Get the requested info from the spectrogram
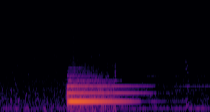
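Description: Grand piano: one quiet note struck about two-thirds of a second in, ringing and fading away within about a second. It opens the piano introduction to a song.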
